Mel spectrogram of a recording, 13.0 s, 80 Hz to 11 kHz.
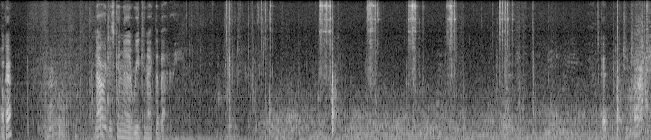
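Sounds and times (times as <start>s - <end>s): ratchet wrench clicking: 6.4s - 6.6s, 7.4s - 7.6s, 8.2s - 9.2s, 10.0s - 10.3s.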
